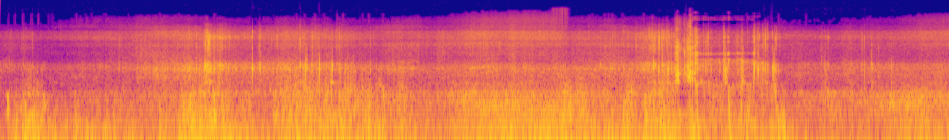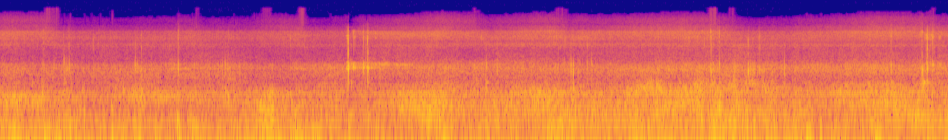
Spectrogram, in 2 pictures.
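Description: A waterfall roars and crashes close by.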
